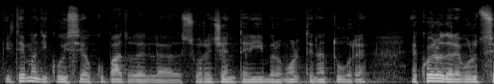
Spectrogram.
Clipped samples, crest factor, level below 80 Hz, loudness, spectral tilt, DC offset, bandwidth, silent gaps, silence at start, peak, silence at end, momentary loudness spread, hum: under 0.1%; 18 dB; -60 dBFS; -26 LUFS; -6 dB/octave; under 0.1%; 17 kHz; none; 0.05 s; -6 dBFS; 0 s; 11 LU; none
